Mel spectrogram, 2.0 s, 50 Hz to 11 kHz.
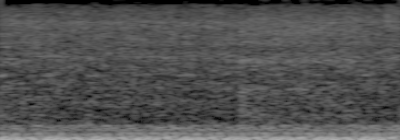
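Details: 2010-2014 Chevrolet Camaro with cylinder 2 misfire, codes P0302 and P0202, injector circuit open: deep, lumpy idle with an uneven beat, a single-cylinder misfire from a failed fuel injector.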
